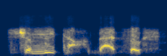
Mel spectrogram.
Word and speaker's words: Shemitah: But the way it's spelled is S-H-E-M, Shem, and then I-T-A-H, Shemitah.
